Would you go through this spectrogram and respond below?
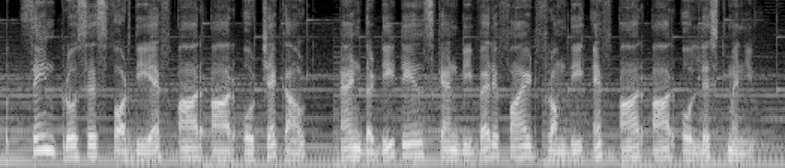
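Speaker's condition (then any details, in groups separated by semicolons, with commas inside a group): No condition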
